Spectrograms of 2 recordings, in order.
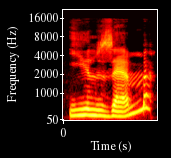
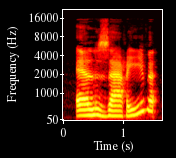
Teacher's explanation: The S carries over, the sound of the S carries over and makes a Z sound right there. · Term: liaison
